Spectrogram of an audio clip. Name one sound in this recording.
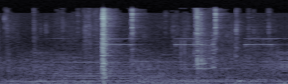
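A button clicks and beeps.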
